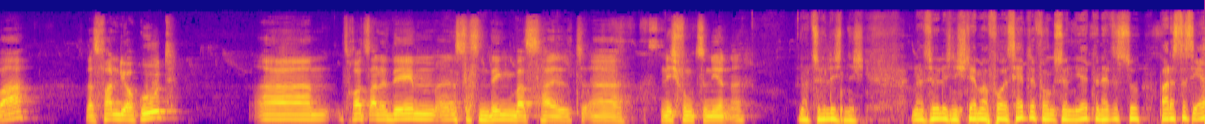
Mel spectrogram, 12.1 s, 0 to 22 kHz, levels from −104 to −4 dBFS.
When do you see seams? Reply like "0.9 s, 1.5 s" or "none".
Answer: none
